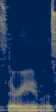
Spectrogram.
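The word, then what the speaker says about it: seriemas: because I said Sariamas because I said it the right way. That's how you say it correctly. That's how you say it. Yes, absolutely. Yes. Some people don't say it that way. Some people don't say it that way. They are wrong. They're wrong.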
